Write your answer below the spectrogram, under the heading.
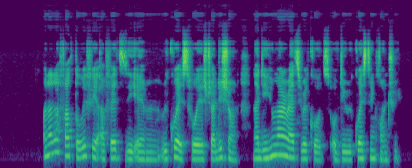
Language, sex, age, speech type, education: Nigerian Pidgin, female, 15-29, spontaneous, tertiary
